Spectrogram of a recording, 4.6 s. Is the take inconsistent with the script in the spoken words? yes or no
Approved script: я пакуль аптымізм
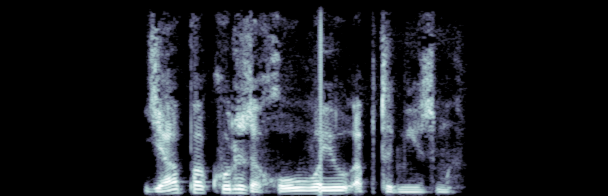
yes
